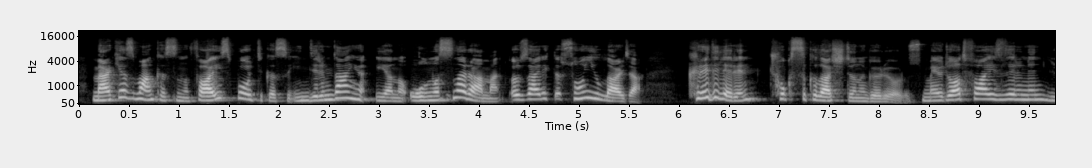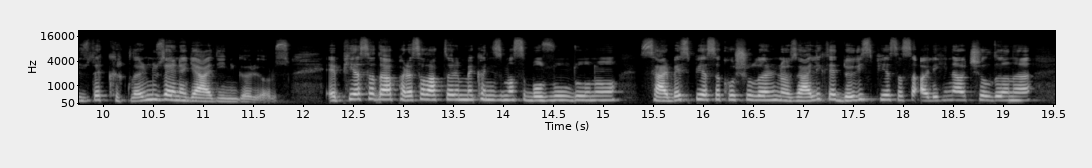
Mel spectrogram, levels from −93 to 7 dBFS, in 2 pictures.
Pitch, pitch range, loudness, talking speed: 235 Hz, 205-265 Hz, -23 LUFS, 110 wpm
